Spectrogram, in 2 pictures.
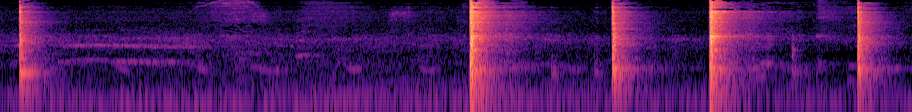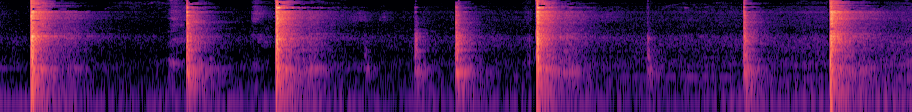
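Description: Hammer striking a steel punch against the front axle of a Bajaj RE three-wheeler. About a dozen sharp metallic blows, starting a little over two seconds in and roughly half a second apart, drive the axle out of the hub.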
